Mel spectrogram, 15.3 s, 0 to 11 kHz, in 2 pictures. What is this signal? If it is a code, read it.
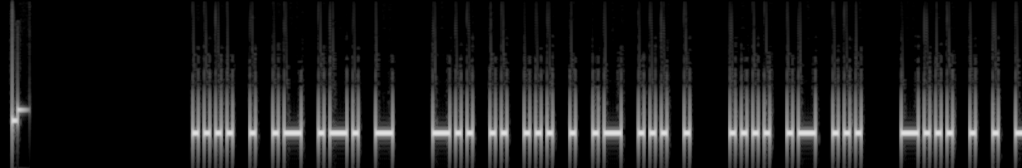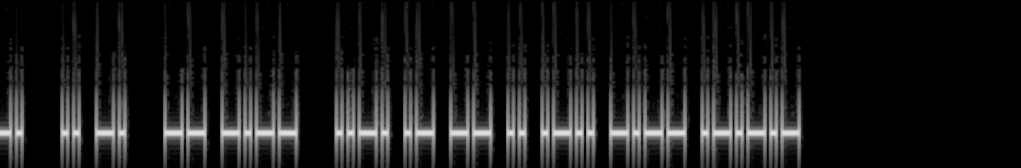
Morse code, heard as a keyed tone, about 28 wpm, 700 Hz. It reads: HEART DISEASE HAS BEEN IN MY FAMILY.
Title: Sentences from Top 1200 Words 28wpm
